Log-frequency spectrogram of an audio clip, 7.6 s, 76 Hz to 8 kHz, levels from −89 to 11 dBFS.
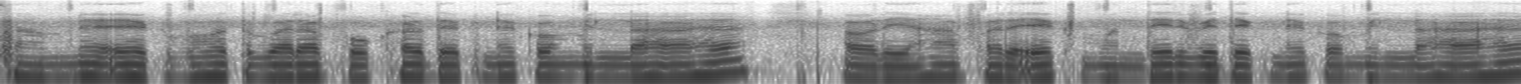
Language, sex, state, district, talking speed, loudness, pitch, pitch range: Hindi, male, Bihar, West Champaran, 165 wpm, -18 LUFS, 110 Hz, 110-115 Hz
